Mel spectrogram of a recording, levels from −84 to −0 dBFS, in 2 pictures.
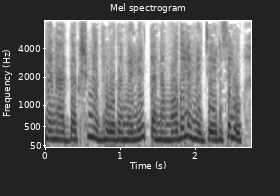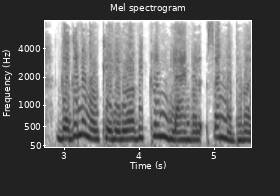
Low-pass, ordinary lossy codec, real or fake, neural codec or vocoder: none; none; real; none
